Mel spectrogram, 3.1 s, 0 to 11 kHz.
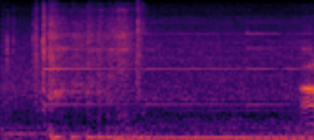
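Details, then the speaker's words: A 300,000-mile petrol truck engine starts after the taped intake boot was replaced and the MAF/intake-temperature sensor plugged back in. It cranks, catches quickly and idles smoothly, with the earlier backfiring gone. "much better. Let's go check on that backfiring sound that it made. I don't hear it. Good as new."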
